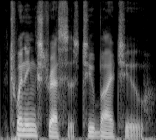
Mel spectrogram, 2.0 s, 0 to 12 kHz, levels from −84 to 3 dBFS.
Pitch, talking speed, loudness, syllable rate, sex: 100 Hz, 185 wpm, -19 LUFS, 4.3 syllables/s, male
